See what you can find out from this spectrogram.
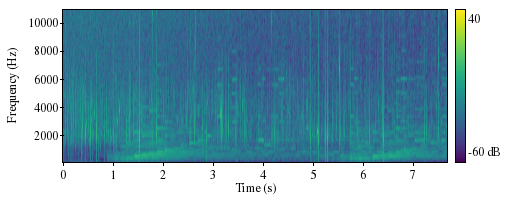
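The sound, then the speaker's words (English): Rain falling on a creek, heard underwater through sensitive underwater microphones: dense, irregular ticks and pops of drops over a steady muffled rush of sediment being washed away, with low humming tones swelling and fading twice. No voices. “You can only hear the rain that drops down on the creek, and you hear the sediment that gets stronger and stronger, washed away.”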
